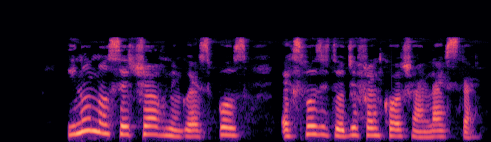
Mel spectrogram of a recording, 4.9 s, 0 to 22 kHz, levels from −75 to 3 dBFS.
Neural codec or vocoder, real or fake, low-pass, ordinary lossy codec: none; real; 7.2 kHz; none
